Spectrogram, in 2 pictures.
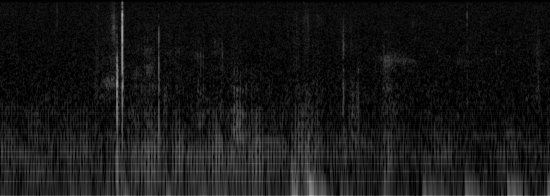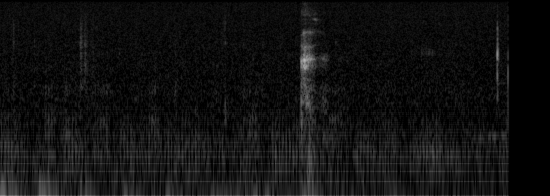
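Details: Pet cat at play with her favourite purple toy mouse, purring in a continuous low rumble, with scattered soft taps, rustles and a short sharp squeak partway through.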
